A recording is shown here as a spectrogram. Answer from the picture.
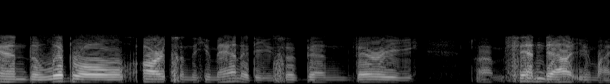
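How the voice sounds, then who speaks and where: In an ordinary speaking voice, a man with an American accent talks at a fairly slow pace and medium pitch. His intonation is fairly even, while his loudness swings widely. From Kentucky, later Texas. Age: 60s. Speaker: herbalist and writer. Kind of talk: interview.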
